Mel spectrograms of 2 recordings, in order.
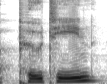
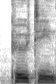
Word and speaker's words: poutine: doing awesome doing awesome i have a a poutine on the way it's getting delivered to me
